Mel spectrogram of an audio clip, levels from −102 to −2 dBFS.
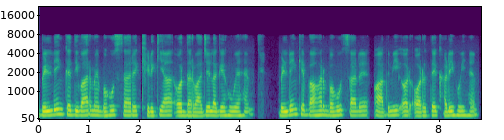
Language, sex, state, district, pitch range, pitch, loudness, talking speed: Hindi, male, Jharkhand, Palamu, 140-155 Hz, 150 Hz, -17 LUFS, 155 wpm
